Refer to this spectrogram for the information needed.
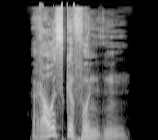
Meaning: past participle of rausfinden (“found, found out”)
- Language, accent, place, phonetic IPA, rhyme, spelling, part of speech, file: German, Germany, Berlin, [ˈʁaʊ̯sɡəˌfʊndn̩], -aʊ̯sɡəfʊndn̩, rausgefunden, verb, De-rausgefunden.ogg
